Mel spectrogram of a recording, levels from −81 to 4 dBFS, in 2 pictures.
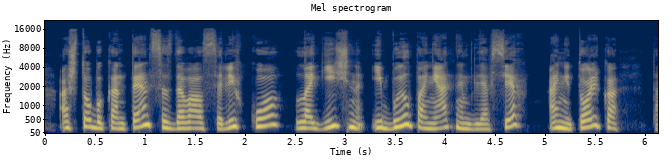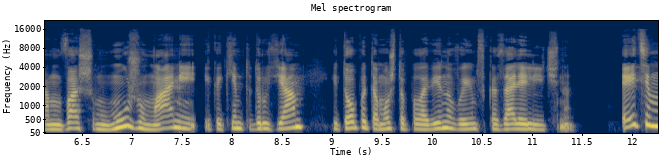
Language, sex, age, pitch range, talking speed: Russian, female, 20-39, 190-250 Hz, 145 wpm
